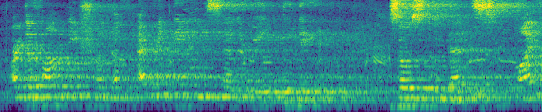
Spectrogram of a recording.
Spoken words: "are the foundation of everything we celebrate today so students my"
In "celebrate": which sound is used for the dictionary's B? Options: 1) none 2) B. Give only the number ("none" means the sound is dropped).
1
